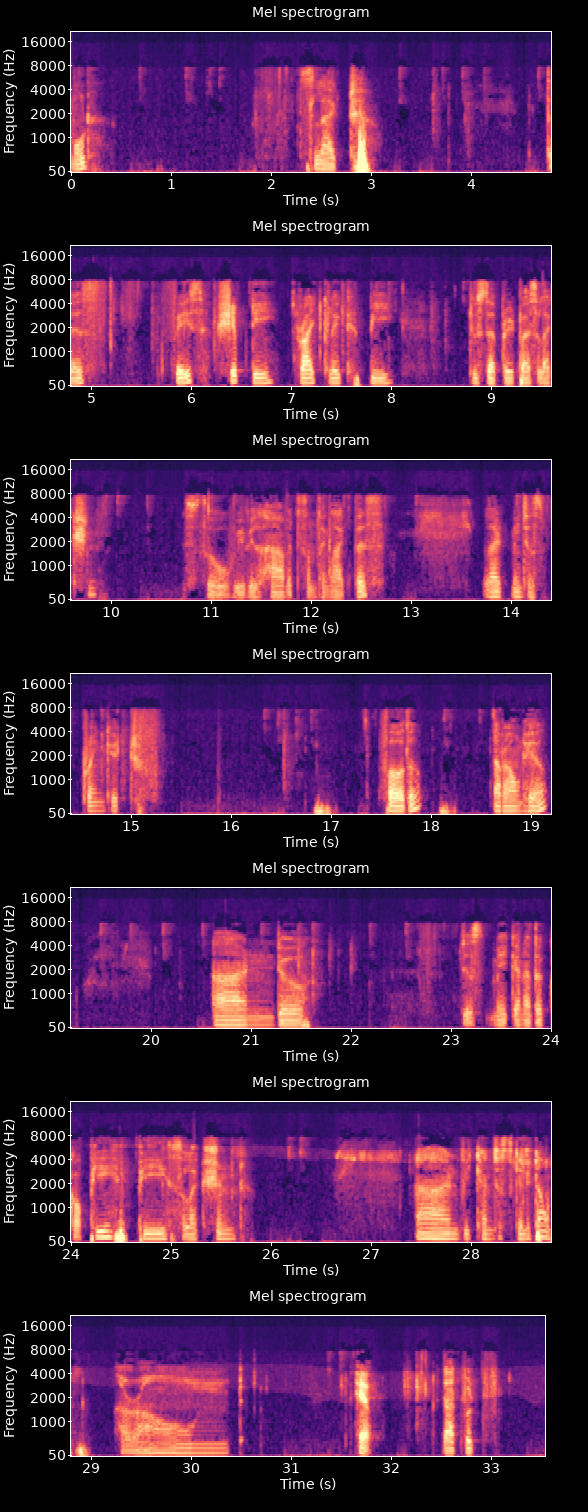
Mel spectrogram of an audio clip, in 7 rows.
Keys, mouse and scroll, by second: 0.6 middle click, 1.3 click, 2.2 3, 2.4 click, 2.8 middle click, 3.6 shift+middle click, 4.1 middle click, 6.1 shift+d, 7.4 p, 8.3 Tab, 8.7 click, 9.3-9.6 middle drag, 9.9 click, 10.3-10.7 middle drag, 10.9 shift+middle click, 11.7 shift+middle drag, 12.0 middle drag, 12.7 middle click, 13.8 middle click, 14.5 g, 16.8-18.1 middle drag, 18.5-19.5 middle drag, 19.8 middle click, 20.5-21.1 middle drag, 21.4 Tab, 21.8 a, 22.1 middle click, 23.1 shift+d, 24.3 p, 25.5 Tab, 28.3 s, 32.1 KP_1.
